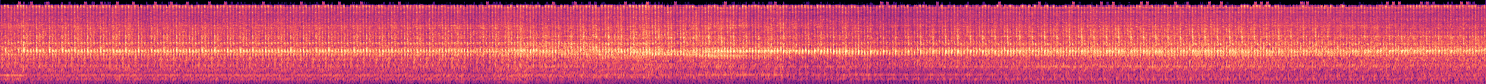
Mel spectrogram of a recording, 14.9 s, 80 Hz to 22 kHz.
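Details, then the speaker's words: Alfa Romeo Giulietta 1.6 MultiJet2 diesel after fixing rough idle: even idle with steady light clatter and faint constant whine, no stumbling; normal idle. "I will let it run for a while, but it seems good."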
